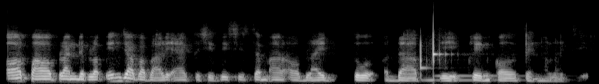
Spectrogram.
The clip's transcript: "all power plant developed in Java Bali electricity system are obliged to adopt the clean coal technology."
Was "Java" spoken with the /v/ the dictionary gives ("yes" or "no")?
no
